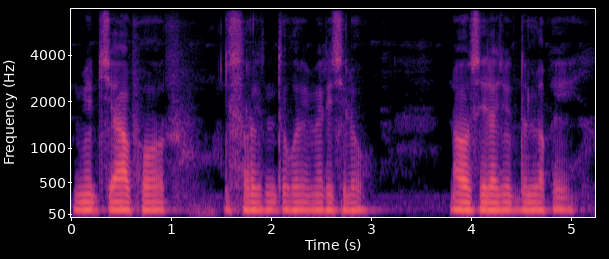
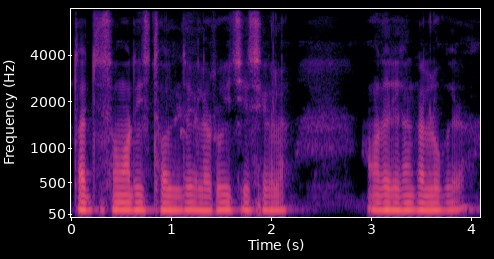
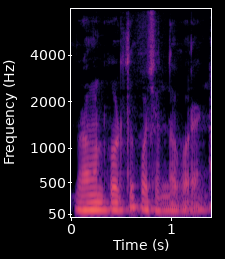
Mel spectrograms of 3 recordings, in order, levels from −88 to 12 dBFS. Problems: none marked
